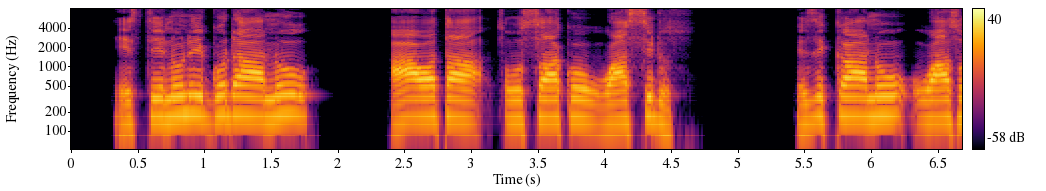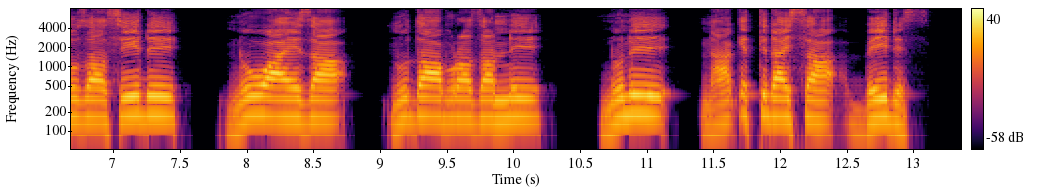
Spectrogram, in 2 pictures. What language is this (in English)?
Gamo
